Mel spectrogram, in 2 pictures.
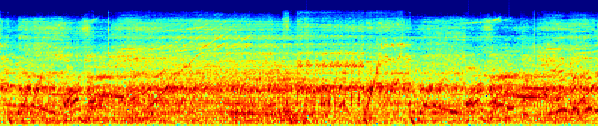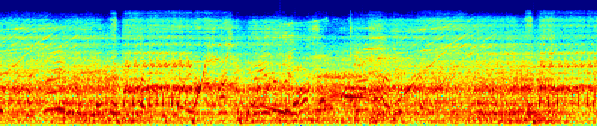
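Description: Buttons on a slot machine click as they are pressed.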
